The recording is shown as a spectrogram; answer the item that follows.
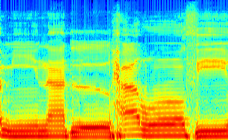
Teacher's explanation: huruf ha berasal dari tengah tenggorokan, ha berkumpul dengan ain ya. Ini punya sifat namanya hamas, mendesirkan udara. Ha udaranya lembut banyak.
